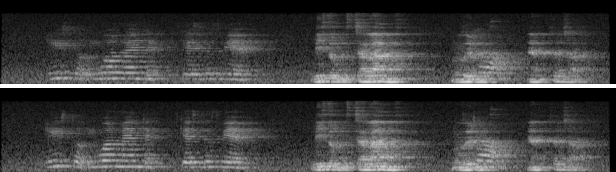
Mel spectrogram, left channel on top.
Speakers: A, on the right; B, in the centre.
A: Listo, igualmente. Que estés bien.
B: Listo, pues charlamos. Nos vemos.
A: Chao.
B: Ya, chao, chao.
